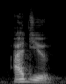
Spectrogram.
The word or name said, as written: adieu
